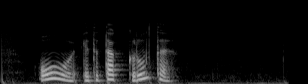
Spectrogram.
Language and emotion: Russian, positive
